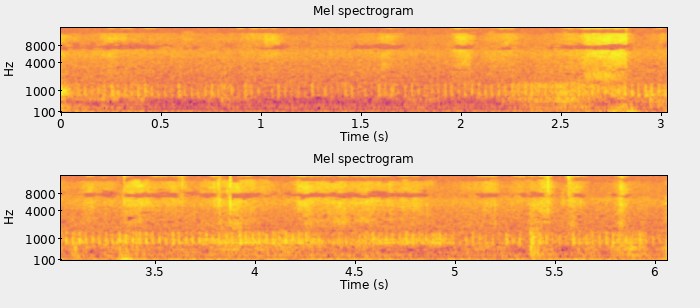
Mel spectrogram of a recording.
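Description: Near silence, with faint handling noise of yarn and crochet work from about two seconds in.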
